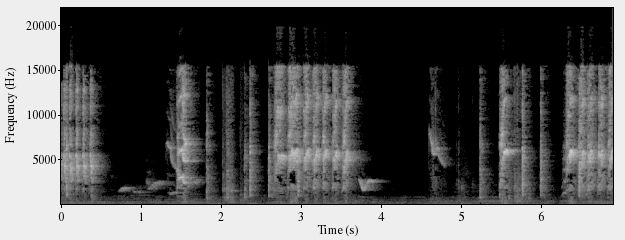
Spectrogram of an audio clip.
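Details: White-rumped shama in full song, prepared for a field contest, alternating loud high rasping bursts with short sliding whistles, sharp ticking notes and brief pauses, delivered in uneven energetic runs.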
